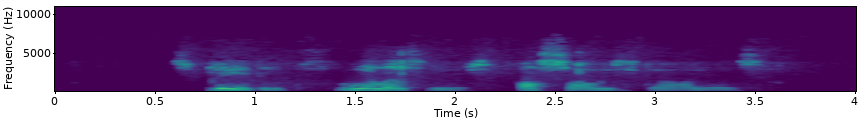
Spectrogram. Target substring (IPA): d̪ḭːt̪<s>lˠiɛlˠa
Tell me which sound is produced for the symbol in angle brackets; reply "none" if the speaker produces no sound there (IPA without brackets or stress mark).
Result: s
